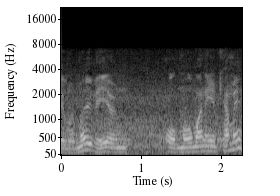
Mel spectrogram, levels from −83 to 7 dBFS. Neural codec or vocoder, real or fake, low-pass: none; real; 7.2 kHz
